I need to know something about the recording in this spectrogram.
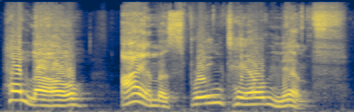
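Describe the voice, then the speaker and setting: A man's voice: high-pitched, big pitch swings, drawn-out words, darkish tone, heavily acted. A man voicing a young, sporty springtail nymph who speaks in playful rhymes. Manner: rhyming, playful.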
